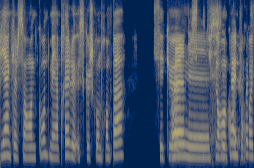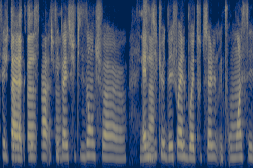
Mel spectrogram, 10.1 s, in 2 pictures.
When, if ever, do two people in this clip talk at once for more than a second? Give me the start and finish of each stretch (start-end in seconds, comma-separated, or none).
3.4-6.3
